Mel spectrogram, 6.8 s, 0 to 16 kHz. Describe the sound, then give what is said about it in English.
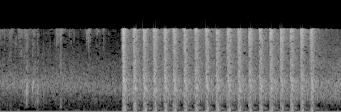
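A 17-round semi-automatic pistol fired point blank into a mannequin: a rapid, evenly spaced run of many sharp shots that starts abruptly after a quieter stretch and keeps a steady rhythm to the end. “That was a 17-round semi-automatic pistol that he just put into the back of the”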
